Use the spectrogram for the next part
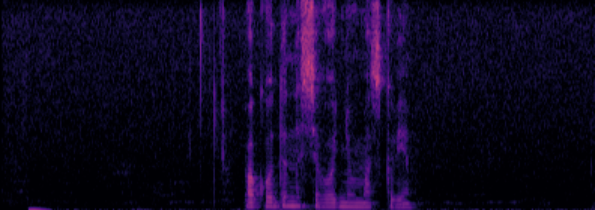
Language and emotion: Russian, neutral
